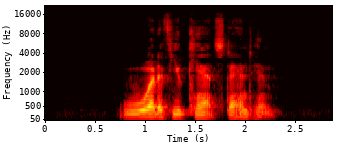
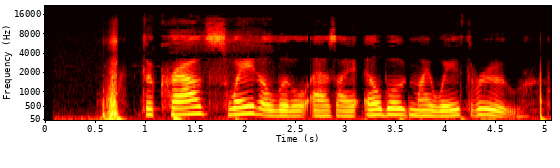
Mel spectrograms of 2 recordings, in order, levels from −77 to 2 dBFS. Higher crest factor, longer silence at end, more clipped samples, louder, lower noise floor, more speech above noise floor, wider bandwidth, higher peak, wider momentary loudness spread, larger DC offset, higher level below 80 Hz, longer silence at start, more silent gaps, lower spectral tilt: about the same, 22 dB vs 18 dB; first, 0.6 s vs 0 s; neither; second, -31 LUFS vs -19 LUFS; first, -69 dBFS vs -42 dBFS; first, 39 dB vs 24 dB; about the same, 16 kHz vs 15 kHz; second, -10 dBFS vs -2 dBFS; first, 15 LU vs 7 LU; neither; second, -76 dBFS vs -32 dBFS; first, 0.8 s vs 0.45 s; neither; about the same, -4.5 dB/octave vs -5.5 dB/octave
